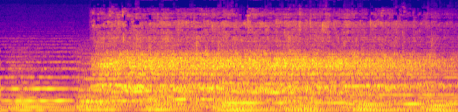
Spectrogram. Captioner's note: cheering and applauding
